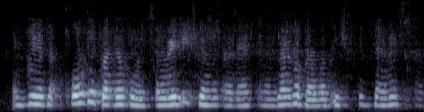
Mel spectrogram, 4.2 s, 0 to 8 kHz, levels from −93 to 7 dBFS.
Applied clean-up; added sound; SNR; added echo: neural mask model DeepFilterNet 3.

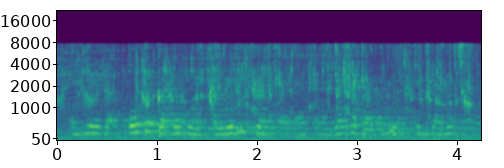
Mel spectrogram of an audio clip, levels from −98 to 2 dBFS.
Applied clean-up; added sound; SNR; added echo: none; Liquid; 3 dB; reverberation time 1.3 s.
